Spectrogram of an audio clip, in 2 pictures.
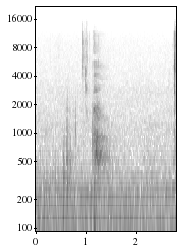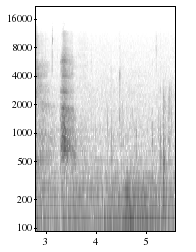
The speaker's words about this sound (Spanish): Y con el último sorbito de vino, mm,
